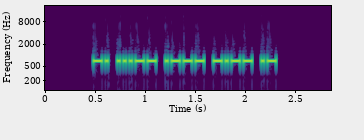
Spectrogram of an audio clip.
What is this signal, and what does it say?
Morse code, heard as a keyed tone, about 40 wpm, 700 Hz. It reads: N3JYA
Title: USA Call Signs - 5 Characters - 2x Character Spacing - 40wpm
